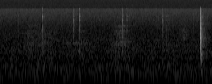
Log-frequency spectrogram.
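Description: Near silence with a scattering of faint computer mouse clicks, about seven or eight spread irregularly, and one sharper click at the very end.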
